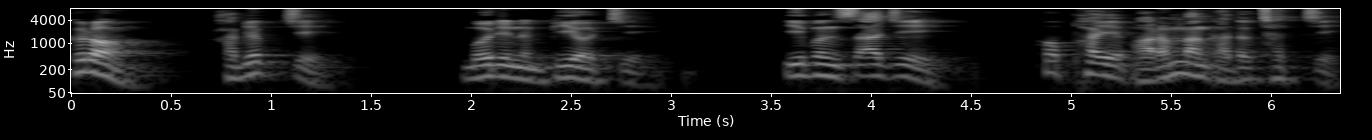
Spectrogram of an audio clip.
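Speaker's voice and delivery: curt, loud, blunt, acted-out delivery. Telling a joke, imitating a grandmother's curt reply: imitating a blunt, curt grandmother. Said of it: "할머니가 퉁명스럽게 이렇게 말하대요".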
